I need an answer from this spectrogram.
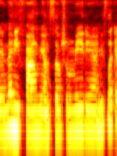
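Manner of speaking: usual speaking voice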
